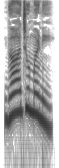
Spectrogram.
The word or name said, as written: ಗಾಜುಮಣಿ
